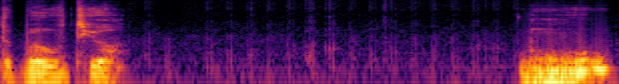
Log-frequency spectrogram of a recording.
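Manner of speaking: a gently probing Irish leader; Irish accent. Acted. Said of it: "Irish is what I believe I want to go for".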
